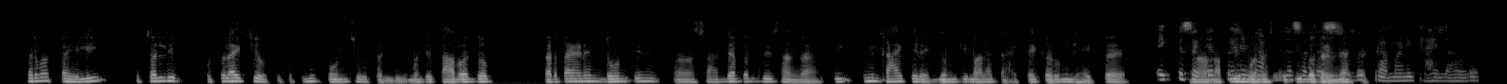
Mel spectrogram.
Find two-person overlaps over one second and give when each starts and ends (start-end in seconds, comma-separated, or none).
11.9-13.7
